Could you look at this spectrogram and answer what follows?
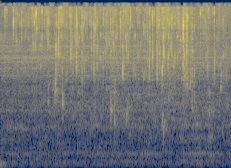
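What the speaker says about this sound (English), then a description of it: "It's important to rinse them off after done lapping" Lapped steel parts are rinsed under a running tap, with a steady hiss of water splashing into a sink and small irregular drips and spatters, close and continuous without talk.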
